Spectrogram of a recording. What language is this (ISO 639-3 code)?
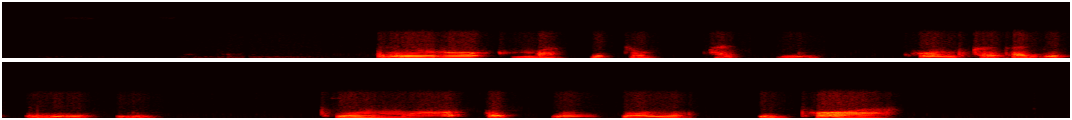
luo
